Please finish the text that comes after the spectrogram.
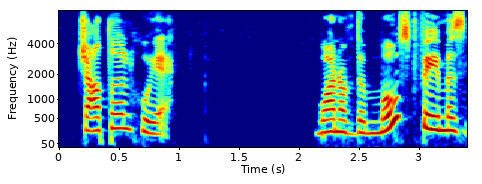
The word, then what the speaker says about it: Çatalhöyük: Çatalhöyük. Çatalhöyük is spelled as Catalhuyuk. It is spelled as Katalhuyuk, but it is pronounced as Çatalhöyük.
